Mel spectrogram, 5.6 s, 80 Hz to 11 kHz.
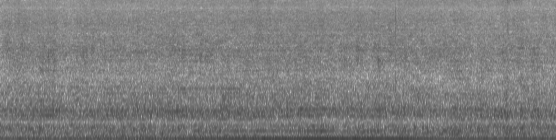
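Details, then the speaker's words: Maytag Neptune MAH4000AWW washer after drain and recirculation pump servicing: only a low, even hum with no grinding, rattle or scraping. The drain pump now runs quietly and normally. "let's plug this back in yeah these out first it sounds like it's draining quietly yeah"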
